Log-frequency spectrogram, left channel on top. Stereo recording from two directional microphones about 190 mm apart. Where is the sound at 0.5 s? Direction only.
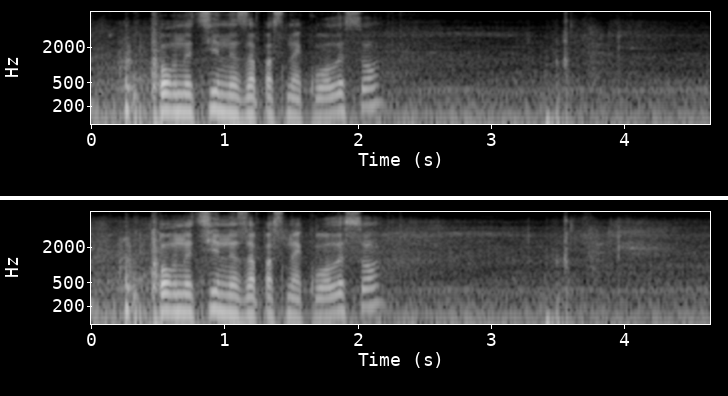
25° left (ahead or behind).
